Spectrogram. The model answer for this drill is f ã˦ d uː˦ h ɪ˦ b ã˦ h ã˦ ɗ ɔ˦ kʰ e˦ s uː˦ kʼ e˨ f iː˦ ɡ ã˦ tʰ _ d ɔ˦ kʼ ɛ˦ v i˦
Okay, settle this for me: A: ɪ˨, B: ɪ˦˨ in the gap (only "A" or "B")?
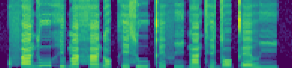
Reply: B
